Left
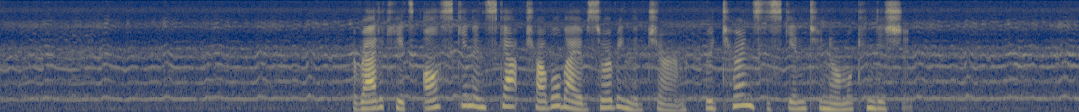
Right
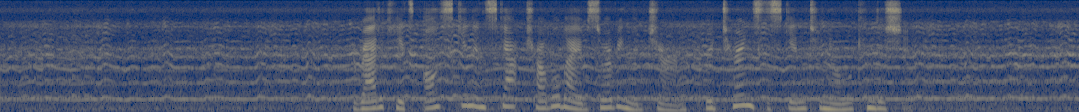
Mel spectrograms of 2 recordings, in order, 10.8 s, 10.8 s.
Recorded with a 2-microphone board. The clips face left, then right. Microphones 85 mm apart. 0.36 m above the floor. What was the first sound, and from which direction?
A woman speaking, 75° left (ahead or behind).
